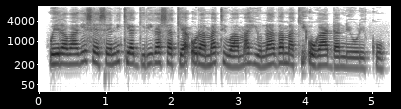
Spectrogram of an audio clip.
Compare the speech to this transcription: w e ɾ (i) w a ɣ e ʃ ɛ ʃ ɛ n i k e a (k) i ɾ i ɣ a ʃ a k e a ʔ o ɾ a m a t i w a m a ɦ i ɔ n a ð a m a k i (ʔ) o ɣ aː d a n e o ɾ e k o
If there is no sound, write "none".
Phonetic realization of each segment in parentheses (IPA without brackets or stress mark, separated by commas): a, ɡ, ʔ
